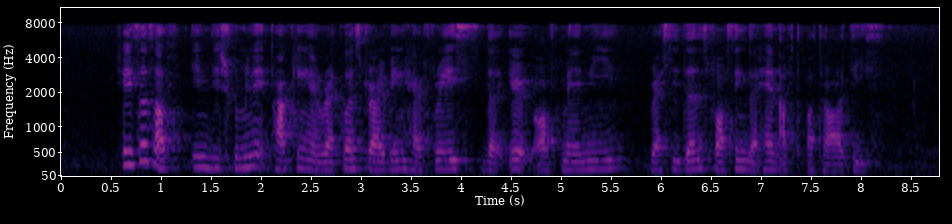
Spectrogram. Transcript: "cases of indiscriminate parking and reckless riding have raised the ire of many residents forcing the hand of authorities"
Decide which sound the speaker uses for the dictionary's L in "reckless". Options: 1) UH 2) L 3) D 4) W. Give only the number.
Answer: 4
